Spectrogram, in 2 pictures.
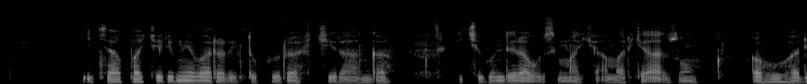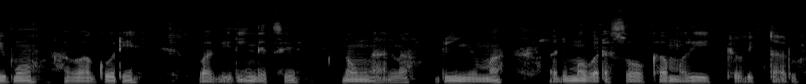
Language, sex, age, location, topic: Kinyarwanda, female, 25-35, Kigali, health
